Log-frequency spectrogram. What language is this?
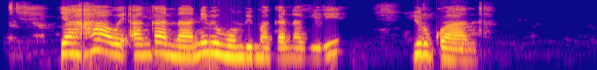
Kinyarwanda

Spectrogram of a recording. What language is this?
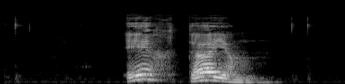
Mari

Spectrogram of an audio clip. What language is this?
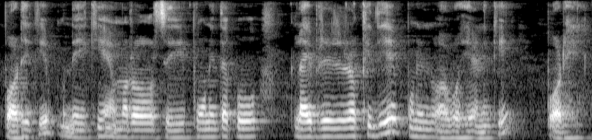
Odia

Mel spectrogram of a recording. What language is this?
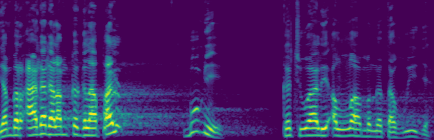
Indonesian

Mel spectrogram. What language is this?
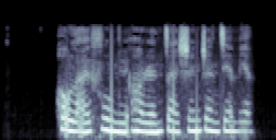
Chinese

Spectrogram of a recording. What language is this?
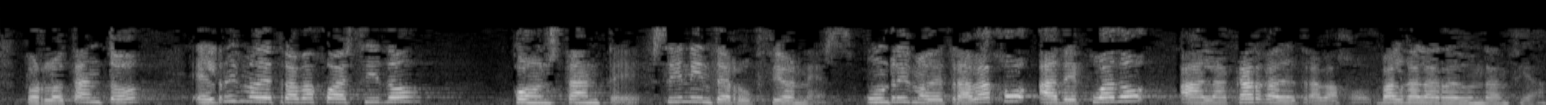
Spanish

